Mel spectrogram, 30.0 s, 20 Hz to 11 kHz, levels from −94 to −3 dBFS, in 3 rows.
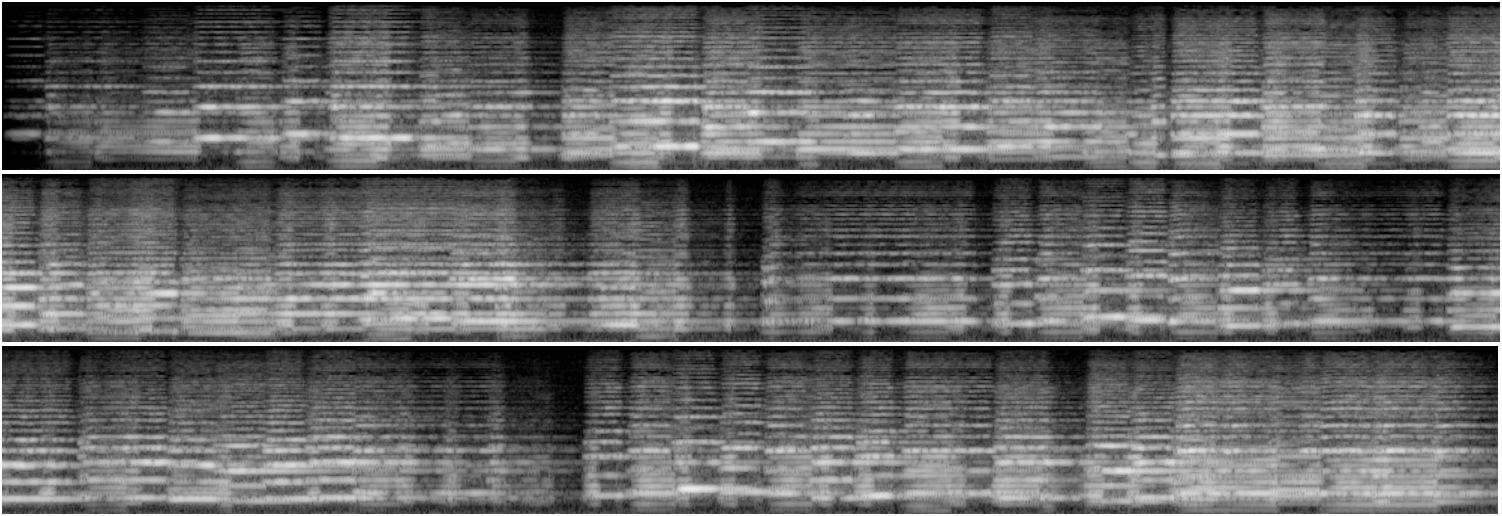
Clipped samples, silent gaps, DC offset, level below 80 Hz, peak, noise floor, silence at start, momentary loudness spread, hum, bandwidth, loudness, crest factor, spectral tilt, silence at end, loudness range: under 0.1%; none; under 0.1%; -68 dBFS; -4 dBFS; -46 dBFS; 0.2 s; 14 LU; none; 10 kHz; -22 LUFS; 18 dB; -3 dB/octave; 0 s; 5 LU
